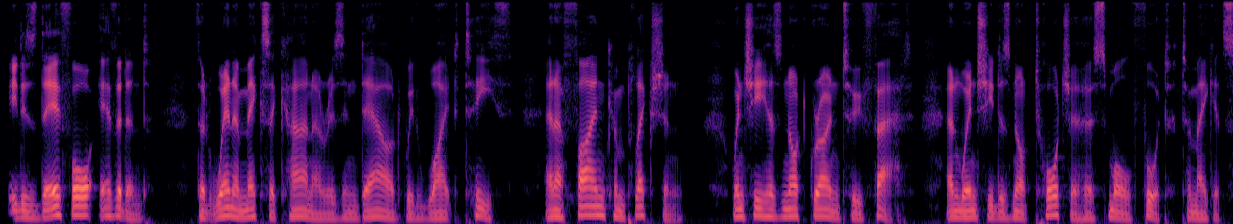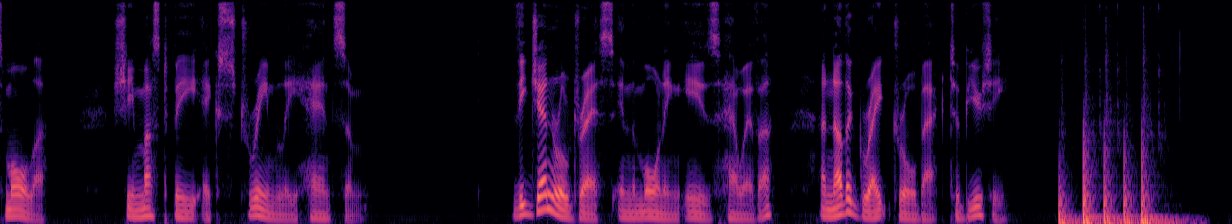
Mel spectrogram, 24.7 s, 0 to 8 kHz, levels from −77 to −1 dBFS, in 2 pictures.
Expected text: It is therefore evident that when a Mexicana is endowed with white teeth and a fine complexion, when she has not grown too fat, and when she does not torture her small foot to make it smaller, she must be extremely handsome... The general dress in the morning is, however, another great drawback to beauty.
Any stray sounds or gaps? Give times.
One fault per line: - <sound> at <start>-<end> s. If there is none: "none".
- thud at 22.9-24.5 s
